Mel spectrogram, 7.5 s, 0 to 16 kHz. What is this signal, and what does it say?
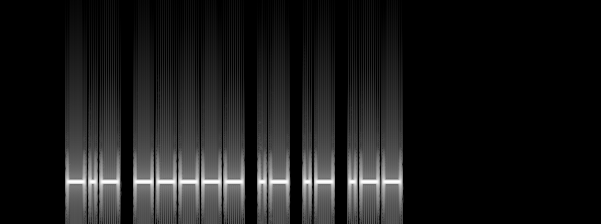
Morse code, heard as a keyed tone, about 17 wpm, 700 Hz. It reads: K0AAW
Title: USA Call Signs - 5 Characters - Repeated 2x - 17wpm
